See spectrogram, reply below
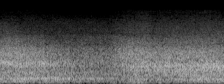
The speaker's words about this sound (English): It's surrounded by fast food joints and car dealers, and the traffic along Route 5 is steady, day and night.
